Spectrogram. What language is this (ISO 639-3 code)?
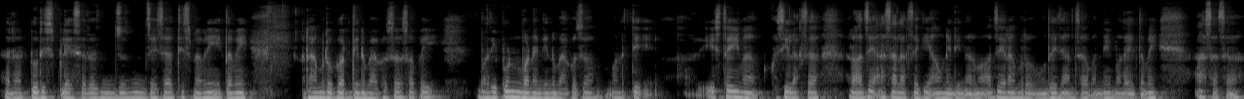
nep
